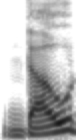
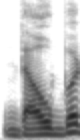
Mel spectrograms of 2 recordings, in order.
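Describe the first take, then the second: First: The b sound is silent. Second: The b sound is pronounced before the t. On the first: The speaker calls it right. "जैसे डाउट बोलते हैं" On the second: The speaker calls it wrong. "डाउबट नहीं बोलते"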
